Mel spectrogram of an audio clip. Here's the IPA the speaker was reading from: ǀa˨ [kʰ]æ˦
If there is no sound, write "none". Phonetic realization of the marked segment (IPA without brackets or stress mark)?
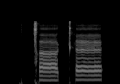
kʰ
